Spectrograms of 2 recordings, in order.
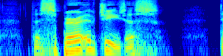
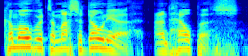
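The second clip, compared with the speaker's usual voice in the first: raised, urgent plea for help; pleading; 6 semitones higher, 5 dB louder than usual. A narrator's reading. Macedonian man in Paul's vision, raised pleading. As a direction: beg him to come and help. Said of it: "pleading with him".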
